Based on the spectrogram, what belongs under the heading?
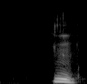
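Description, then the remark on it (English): A brief burst of chewing on a soft frosted vanilla donut hole with sprinkles, with a muffled hum of the voice mixed in, lasting under half a second after silence. “Yeah, ASMR chewing.”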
